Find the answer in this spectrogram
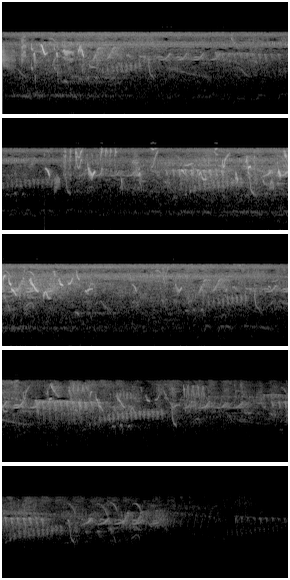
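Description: Faint chorus of birds chirping, many short rising and falling calls over a soft hiss, swelling about five seconds in and fading away toward the end.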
